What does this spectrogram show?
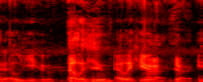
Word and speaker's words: Elihu: The last thing, how do you pronounce it? Elihu.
